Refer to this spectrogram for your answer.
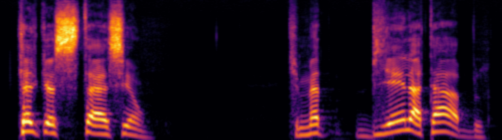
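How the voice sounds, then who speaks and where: A man with a high pitch talks at a fairly slow pace. The sound is dry and close with no echo, on a very clean recording with a silent background. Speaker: preacher. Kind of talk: sermon. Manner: informal, hesitant with fillers.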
